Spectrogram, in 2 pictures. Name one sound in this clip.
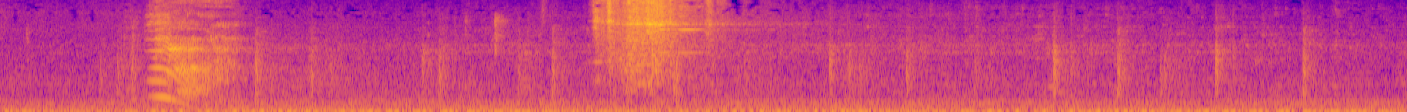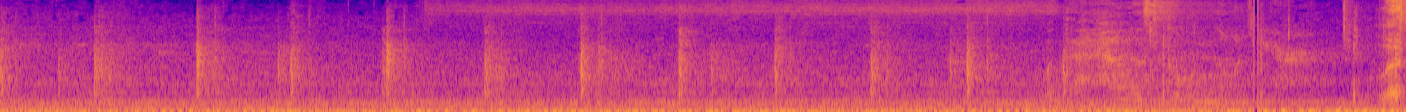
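Footsteps clank steadily on a metal grating.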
